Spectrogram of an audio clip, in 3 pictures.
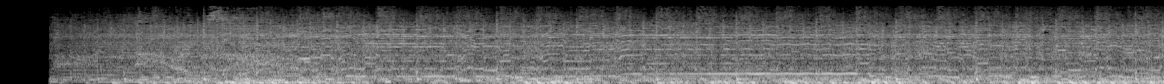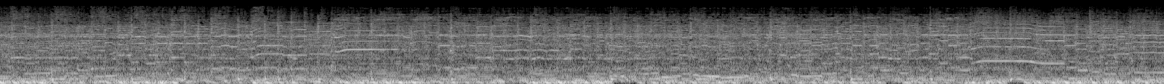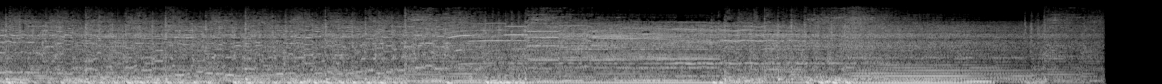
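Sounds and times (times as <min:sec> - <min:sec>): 
guitar solo: 0:00.5 - 0:34.4.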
